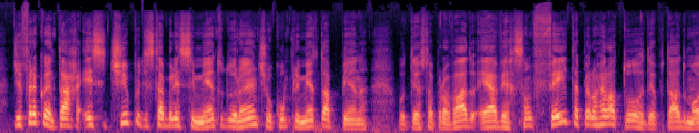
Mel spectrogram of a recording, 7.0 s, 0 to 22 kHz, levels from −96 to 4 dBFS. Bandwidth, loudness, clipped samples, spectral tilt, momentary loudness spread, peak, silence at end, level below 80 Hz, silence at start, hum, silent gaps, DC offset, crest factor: over 20 kHz; -20 LUFS; under 0.1%; -5 dB/octave; 7 LU; -2 dBFS; 0 s; -56 dBFS; 0.15 s; none; none; under 0.1%; 18 dB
